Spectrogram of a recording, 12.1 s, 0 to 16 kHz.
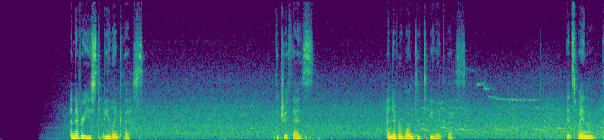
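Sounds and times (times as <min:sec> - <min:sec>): outdoor ambience noise: 0:00.8 - 0:12.0.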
